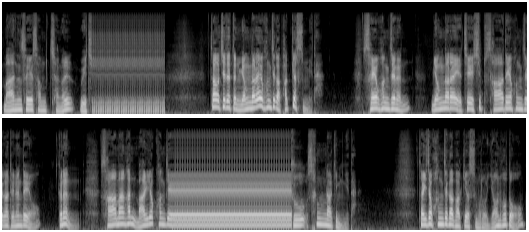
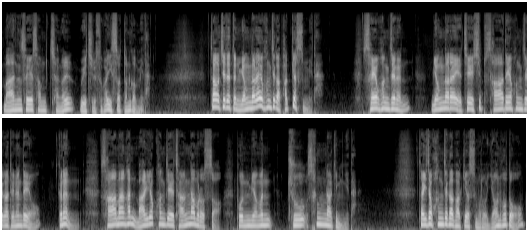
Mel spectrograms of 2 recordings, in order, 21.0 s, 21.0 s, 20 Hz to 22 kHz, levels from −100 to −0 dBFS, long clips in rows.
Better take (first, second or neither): second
